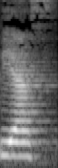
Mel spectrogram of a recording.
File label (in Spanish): "fias", Silabas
